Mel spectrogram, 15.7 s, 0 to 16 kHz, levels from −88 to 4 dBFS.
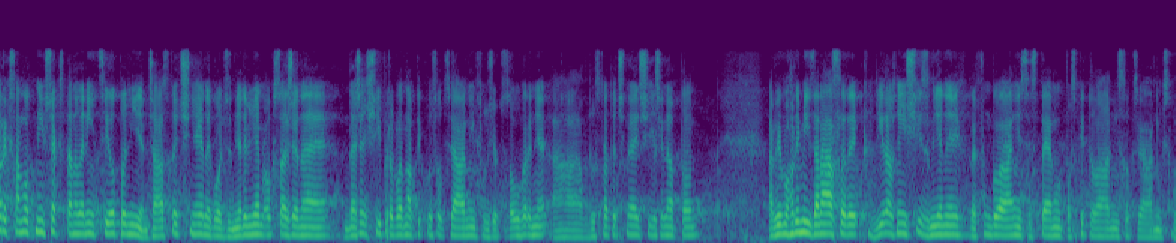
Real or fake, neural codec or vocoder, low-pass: fake; codec, 16 kHz, 2 kbps, FreqCodec, larger model; 7.2 kHz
